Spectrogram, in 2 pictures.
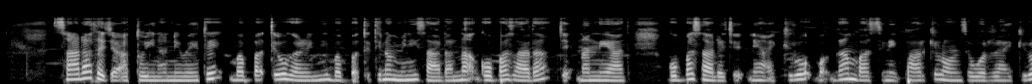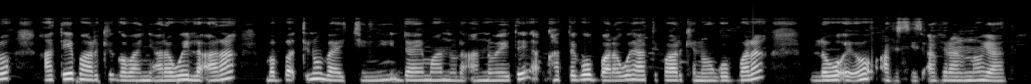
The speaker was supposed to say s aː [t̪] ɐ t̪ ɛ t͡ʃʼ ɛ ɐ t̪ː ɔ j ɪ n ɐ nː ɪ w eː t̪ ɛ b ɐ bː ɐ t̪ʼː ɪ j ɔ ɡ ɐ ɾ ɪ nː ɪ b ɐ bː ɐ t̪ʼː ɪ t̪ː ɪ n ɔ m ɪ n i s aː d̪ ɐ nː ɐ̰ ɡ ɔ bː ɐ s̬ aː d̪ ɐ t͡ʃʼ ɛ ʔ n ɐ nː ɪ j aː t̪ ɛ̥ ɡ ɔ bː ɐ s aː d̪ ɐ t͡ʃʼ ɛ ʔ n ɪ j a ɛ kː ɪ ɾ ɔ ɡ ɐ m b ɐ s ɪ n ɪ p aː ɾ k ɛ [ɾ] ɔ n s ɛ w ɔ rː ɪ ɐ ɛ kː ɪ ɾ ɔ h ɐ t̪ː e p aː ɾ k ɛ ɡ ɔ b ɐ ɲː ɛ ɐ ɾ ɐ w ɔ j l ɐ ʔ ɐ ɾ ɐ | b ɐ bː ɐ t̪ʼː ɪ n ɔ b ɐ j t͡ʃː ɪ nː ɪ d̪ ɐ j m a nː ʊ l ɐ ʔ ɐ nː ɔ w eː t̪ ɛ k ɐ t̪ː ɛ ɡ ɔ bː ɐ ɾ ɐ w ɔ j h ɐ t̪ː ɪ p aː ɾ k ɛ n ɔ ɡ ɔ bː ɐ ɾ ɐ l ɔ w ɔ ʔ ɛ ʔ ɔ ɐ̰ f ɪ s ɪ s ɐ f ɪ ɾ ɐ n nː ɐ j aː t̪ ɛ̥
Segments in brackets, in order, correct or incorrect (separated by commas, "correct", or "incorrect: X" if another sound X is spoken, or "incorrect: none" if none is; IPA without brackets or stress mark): incorrect: d̪, incorrect: l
